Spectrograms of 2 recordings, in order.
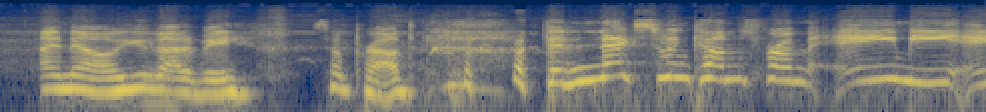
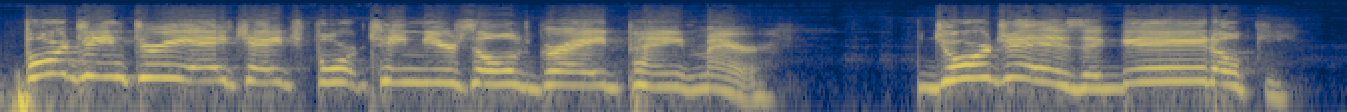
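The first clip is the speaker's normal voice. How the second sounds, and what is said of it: Put-on Southern American accent. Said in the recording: “you need a Southern accent for this one ... This is definitely Southern.”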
